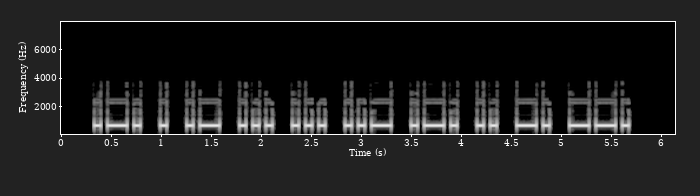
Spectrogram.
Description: Morse code, heard as a keyed tone, about 18 wpm, 700 Hz. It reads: REASSURING
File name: 18 WPM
